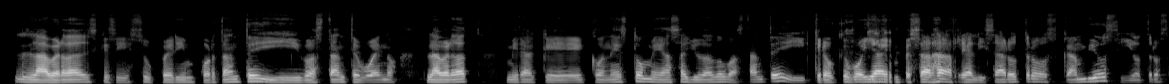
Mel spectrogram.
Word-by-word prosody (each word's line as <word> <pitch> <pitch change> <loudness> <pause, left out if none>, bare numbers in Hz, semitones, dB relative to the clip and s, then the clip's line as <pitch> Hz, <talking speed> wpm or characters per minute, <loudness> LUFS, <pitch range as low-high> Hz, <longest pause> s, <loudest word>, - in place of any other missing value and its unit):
La 110 -3 +4
verdad 105 +2 +6
es 110 0 -11
que 110 -2 -11
sí, 100 -2 -11
superimportante 105 +5 -2
y 105 -5 -2
bastante 110 +2 -1
bueno, 105 +1 -3 0.3
la 110 -1 +5
verdad, 115 +3 +5 0.3
mira 110 -2 -5
que 105 0 -5
con 110 -1 -6
esto 115 +5 -1
me 115 -5 -3
has 110 0 -6
ayudado 110 +1 -3
bastante 120 +8 -2
y 100 -7 -8
creo 100 - -1
que - - -3
voy 115 +1 +2
a 125 -1 +7
empezar 110 +1 +2
a 135 -3 +5
realizar 110 0 -2
otros 120 +1 -3
cambios 140 +8 -3
y 100 +1 -14
otros 100 - -11
110 Hz, 160 wpm, -23 LUFS, 105-115 Hz, 0.3 s, a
